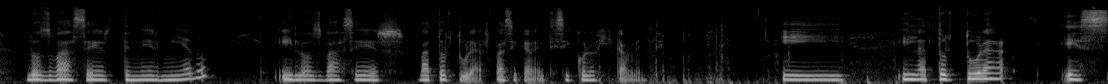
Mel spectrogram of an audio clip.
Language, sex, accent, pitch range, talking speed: Spanish, female, Mexican, 205-225 Hz, 115 wpm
